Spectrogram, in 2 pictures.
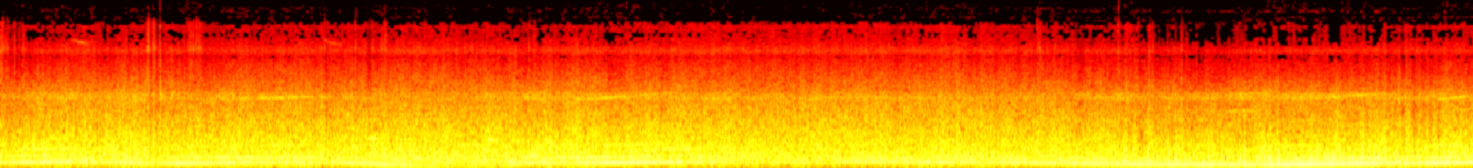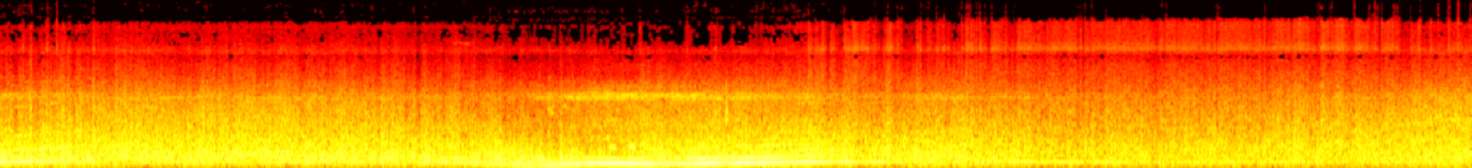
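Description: Ariel Atom's supercharged Honda four-cylinder engine under hard track driving, revs climbing and falling through the gears and corners and dropping away sharply twice, about four seconds in and again about twenty seconds in. A steady rush of wind and road noise runs under it.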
